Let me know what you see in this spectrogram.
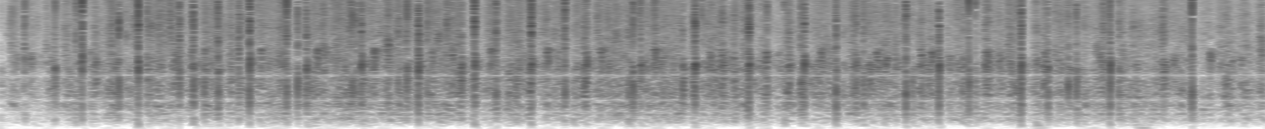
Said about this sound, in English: I wish there could be a monetary bonus, but you'll just have to take the round of applause.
